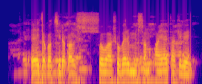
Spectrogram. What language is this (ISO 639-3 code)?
ben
